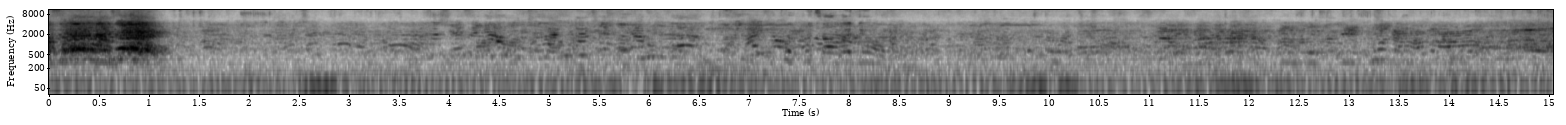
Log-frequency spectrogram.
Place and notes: Zhongxiao E. Rd., Taipei City - Confrontation
Walking around the protest area, Confrontation, Government condone gang of illegal assembly, Who participated in the student movement to counter the cries way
